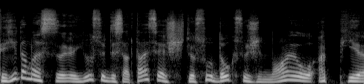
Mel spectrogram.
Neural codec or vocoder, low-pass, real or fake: codec, 44.1 kHz, 3.4 kbps, Pupu-Codec; 14.4 kHz; fake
